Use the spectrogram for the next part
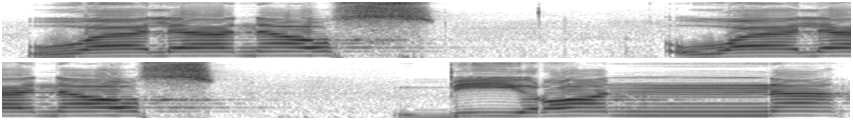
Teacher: وقد هدانا سبلنا ولنصبرن، واو زبر وا، لام زبر لا، ولا، نون کو صاد کے ساتھ ملایا، نص، صاد کو موٹا کیا ، ولنصبرن، با زیر بی، را کو نون کے ساتھ ملا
